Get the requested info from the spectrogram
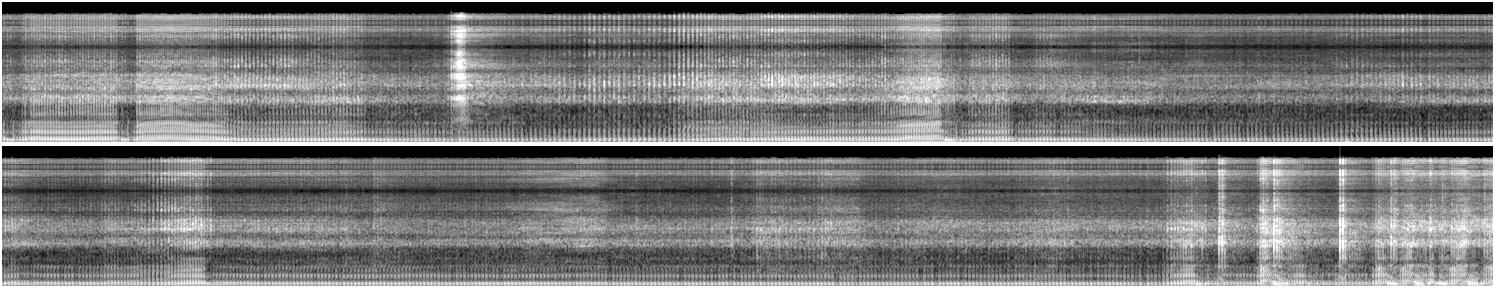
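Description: Dirt bike engine running steadily, its revs swelling and falling back briefly a few times, with a cluster of clattering knocks near the end.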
